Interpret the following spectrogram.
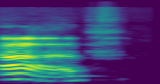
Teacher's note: word like of, which doesn't follow any rules, the F sounds like a V and the O is a U, a short U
